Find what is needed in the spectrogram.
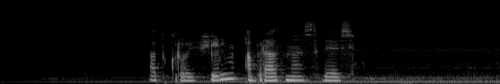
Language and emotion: Russian, neutral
